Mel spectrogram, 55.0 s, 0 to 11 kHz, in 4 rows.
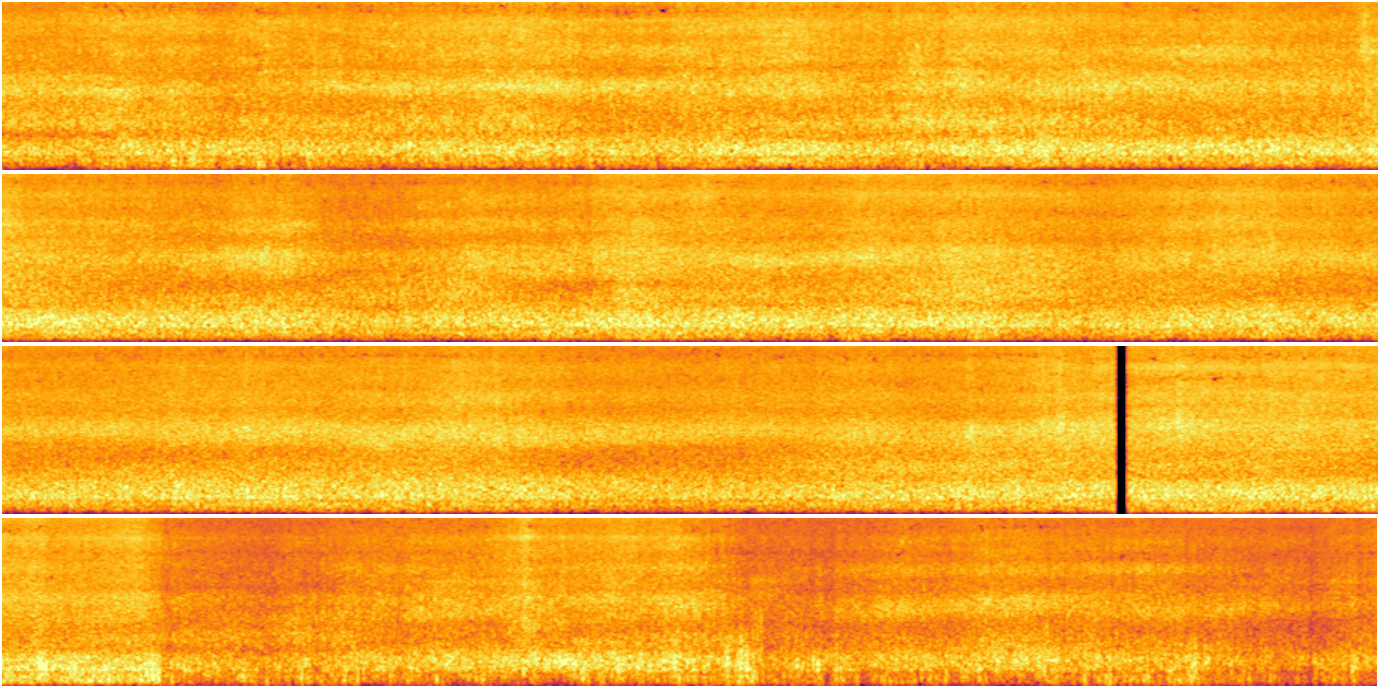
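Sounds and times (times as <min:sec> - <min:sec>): wind buffeting microphone: 0:00.0 - 0:33.6, 0:34.4 - 0:55.0
sea waves breaking on beach: 0:00.0 - 0:55.0.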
